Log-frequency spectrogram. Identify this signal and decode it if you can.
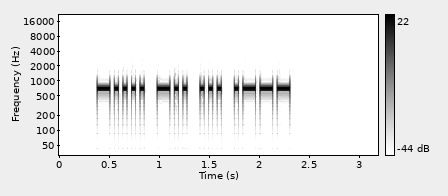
Morse code, heard as a keyed tone, about 28 wpm, 700 Hz. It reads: 6DSJ
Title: Four Challenging Letter-Number Combinations 28wpm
